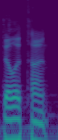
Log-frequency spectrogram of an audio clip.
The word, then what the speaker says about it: dilettante: It's pronounced dilettante.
